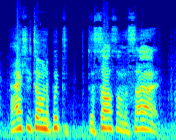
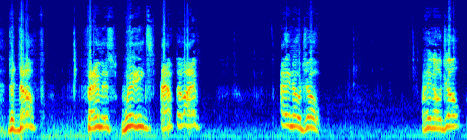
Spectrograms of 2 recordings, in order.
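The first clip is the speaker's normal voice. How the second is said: loud; 3 semitones higher, 9 dB louder than usual. Real, not acted. Loud reaction after the burn.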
